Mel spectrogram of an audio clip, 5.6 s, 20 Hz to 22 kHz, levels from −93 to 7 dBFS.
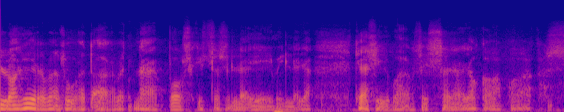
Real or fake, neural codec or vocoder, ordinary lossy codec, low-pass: fake; vocoder, 44.1 kHz, 128 mel bands every 512 samples, BigVGAN v2; none; 14.4 kHz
